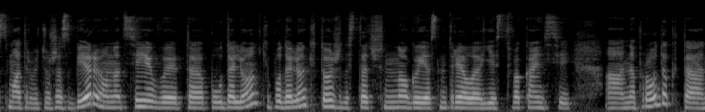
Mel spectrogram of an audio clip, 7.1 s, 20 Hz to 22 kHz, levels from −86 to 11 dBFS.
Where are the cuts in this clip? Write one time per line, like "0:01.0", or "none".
none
